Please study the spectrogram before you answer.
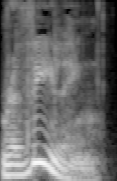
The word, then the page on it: revealing: British English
